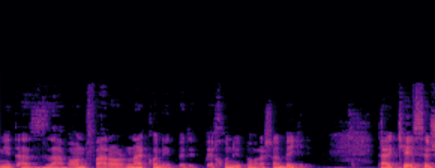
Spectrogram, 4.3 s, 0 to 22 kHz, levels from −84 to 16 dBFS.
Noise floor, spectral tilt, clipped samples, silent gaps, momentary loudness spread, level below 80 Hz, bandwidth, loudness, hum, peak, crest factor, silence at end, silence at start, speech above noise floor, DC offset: -44 dBFS; -6.5 dB/octave; under 0.1%; none; 14 LU; -44 dBFS; 11 kHz; -23 LUFS; none; -6 dBFS; 16 dB; 0 s; 0 s; 22 dB; under 0.1%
